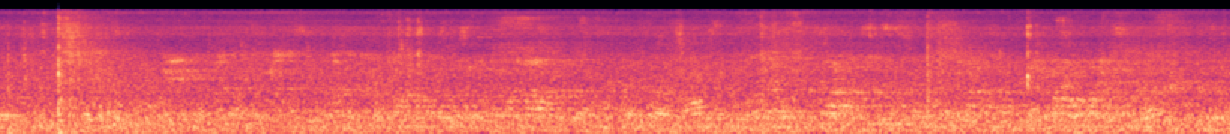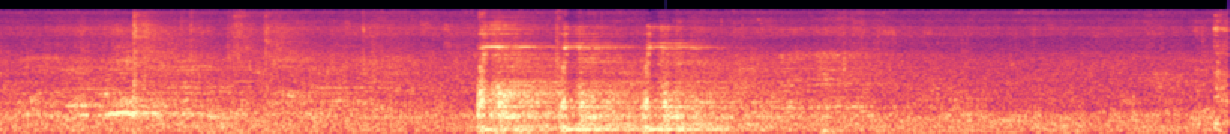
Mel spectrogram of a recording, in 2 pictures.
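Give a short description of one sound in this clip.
A large crowd murmurs and chatters steadily in a big echoing hall.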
